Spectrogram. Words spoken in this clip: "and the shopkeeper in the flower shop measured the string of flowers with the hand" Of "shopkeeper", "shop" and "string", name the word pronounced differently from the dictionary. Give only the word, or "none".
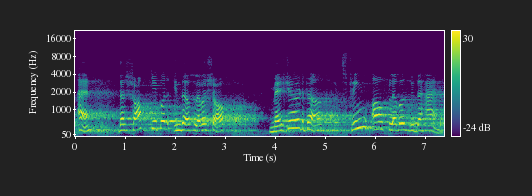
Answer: none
